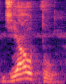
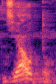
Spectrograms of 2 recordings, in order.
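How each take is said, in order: First: The words run together, dropping the first final vowel. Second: The same.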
